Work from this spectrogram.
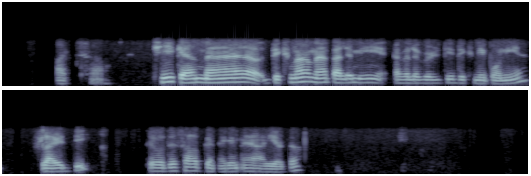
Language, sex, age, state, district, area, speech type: Dogri, male, 18-30, Jammu and Kashmir, Jammu, urban, conversation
